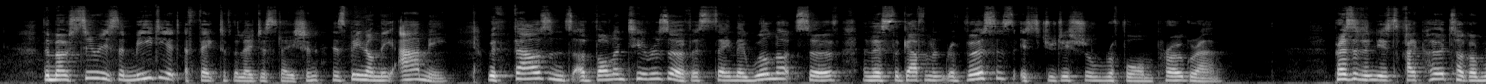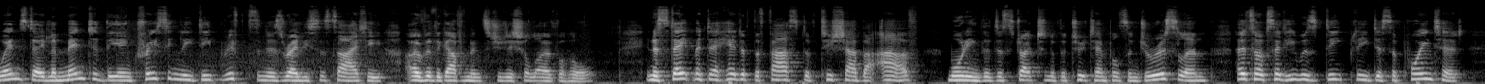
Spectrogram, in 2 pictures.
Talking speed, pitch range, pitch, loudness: 150 wpm, 180-225 Hz, 195 Hz, -19 LUFS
